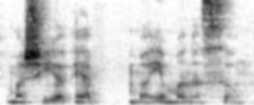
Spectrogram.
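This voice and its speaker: A woman with a Brazilian Portuguese accent leading a Bible study, reading scripture aloud and explaining it, sometimes dropping to a soft whisper for emphasis. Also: mid-range voice, level tone, moderate pace. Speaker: Bible teacher.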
